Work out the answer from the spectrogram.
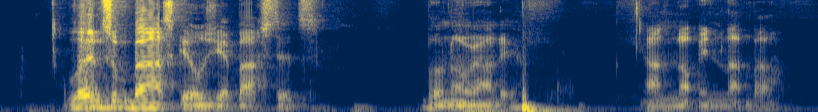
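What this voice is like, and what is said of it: Put-on Scottish accent, sounds Jamaican. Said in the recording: “Are you doing a Jamaican accent? ... That was my Scottish accent.”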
